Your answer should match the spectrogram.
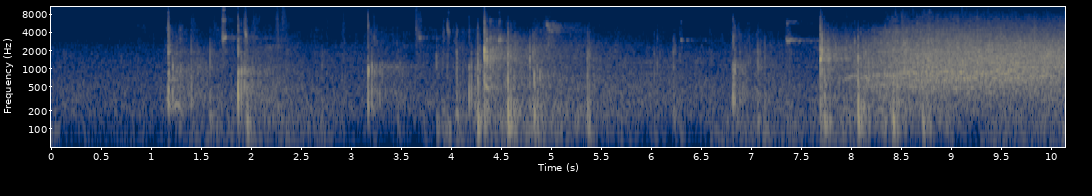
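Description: Tennis ball bounced twice on an indoor hard court, then a serve and rally of sharp racquet-on-ball hits a second or so apart. After the last shot, about eight seconds in, crowd applause and cheering swell up loudly as the point is won.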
